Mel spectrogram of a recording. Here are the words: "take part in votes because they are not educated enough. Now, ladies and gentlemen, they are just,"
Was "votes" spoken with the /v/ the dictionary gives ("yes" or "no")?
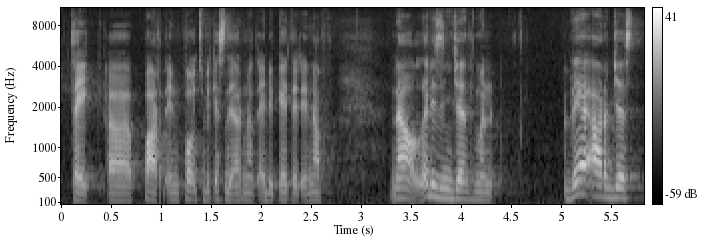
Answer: no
